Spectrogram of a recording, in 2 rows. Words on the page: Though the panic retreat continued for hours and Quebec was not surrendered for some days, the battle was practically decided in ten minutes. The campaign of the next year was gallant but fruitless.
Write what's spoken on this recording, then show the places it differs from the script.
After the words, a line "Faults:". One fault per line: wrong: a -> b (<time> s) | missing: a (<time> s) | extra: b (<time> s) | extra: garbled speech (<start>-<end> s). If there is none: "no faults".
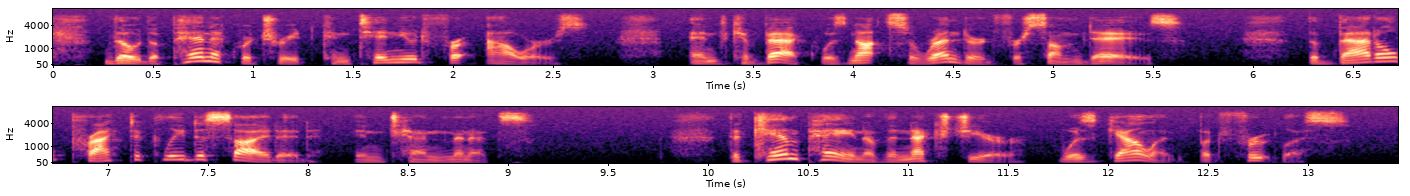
Though the panic retreat continued for hours and Quebec was not surrendered for some days, the battle practically decided in ten minutes. The campaign of the next year was gallant but fruitless.
Faults:
missing: was (6.7 s)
